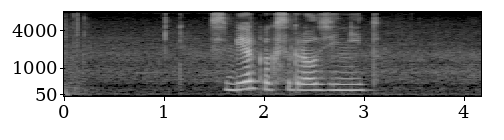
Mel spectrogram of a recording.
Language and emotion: Russian, neutral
